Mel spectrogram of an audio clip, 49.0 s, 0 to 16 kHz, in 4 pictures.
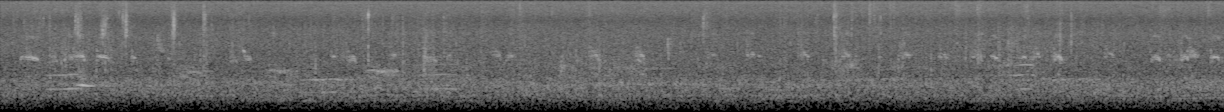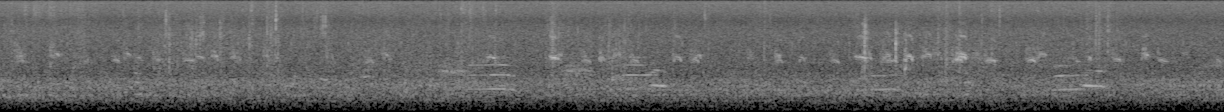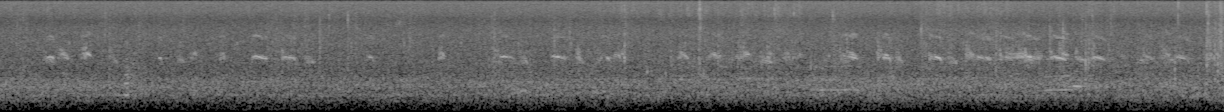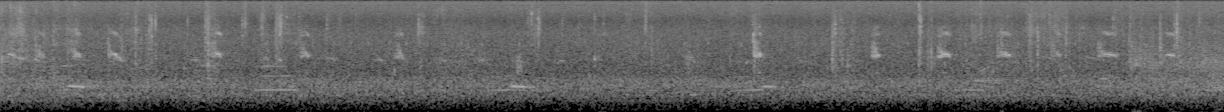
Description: viiksitimalien lähiääntelyä, 2
viiksitimalien_vahan_punatulkkumaisia_aania_lahiaantelya.mp3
